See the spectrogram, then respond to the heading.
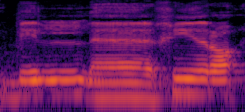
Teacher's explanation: في الخاء مكسورة أقل مراتب التفخيم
